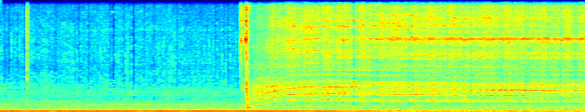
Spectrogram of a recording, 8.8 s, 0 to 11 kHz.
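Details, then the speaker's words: IH UD-16 diesel power unit on a 1945 Chevy truck, after owner-fixed injection pump, fuel on with no leaks, radiator not yet mounted: heavy rhythmic churning about three to four beats a second, turns over but does not fire. "see if the love batteries are going to give us some energy to crank it over to see how many leaks we got"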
